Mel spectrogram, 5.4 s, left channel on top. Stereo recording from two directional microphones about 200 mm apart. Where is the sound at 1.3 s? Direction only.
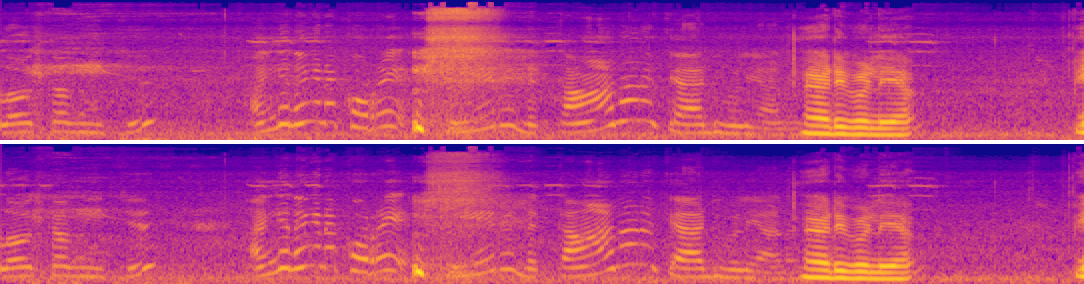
10° right (ahead or behind).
